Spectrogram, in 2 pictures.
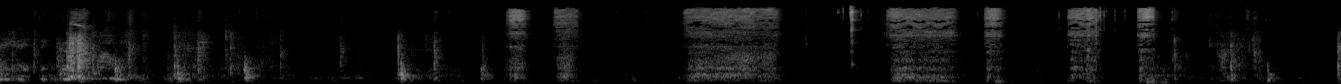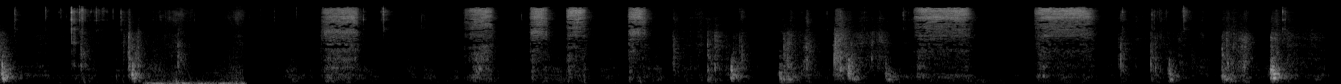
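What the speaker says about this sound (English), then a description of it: "Just a little bit of spray, I think, as well." Hair spray hissing onto a wig in quick, close bursts, some short and some sustained, separated by quiet gaps in an intimate setting.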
